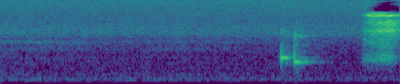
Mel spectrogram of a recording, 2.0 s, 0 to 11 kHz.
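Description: HTC 8X Windows Phone voice-command system giving a short beep about a second and a half in as it accepts the spoken command, followed near the end by its synthesized voice beginning to say "Starting Netflix".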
